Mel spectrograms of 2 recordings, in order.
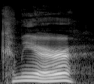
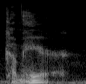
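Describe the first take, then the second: First: It is said in a pleading, begging tone. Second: It is said in a flirty, teasing tone. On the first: "We can beg" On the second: "in a flirty way"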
